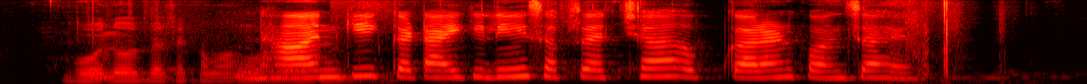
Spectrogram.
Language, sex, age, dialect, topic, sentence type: Hindi, male, 18-24, Kanauji Braj Bhasha, agriculture, question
